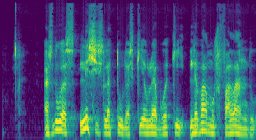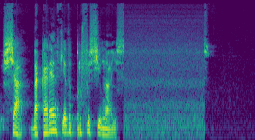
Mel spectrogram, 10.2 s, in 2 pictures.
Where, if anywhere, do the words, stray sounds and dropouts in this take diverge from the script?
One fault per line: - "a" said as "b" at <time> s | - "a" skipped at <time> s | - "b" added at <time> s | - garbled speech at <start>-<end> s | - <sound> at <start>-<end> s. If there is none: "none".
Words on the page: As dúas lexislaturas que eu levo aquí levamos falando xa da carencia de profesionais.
none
